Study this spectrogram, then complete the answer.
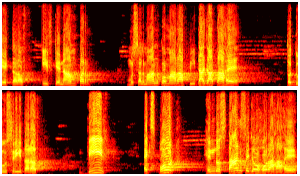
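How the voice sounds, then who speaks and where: A man speaks with a high pitch. The pitch varies in an ordinary way. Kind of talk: political rally speech. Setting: public rally, addressing a crowd. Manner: forceful, emphatic.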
